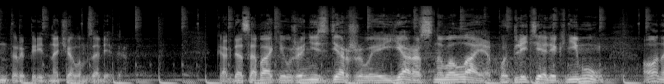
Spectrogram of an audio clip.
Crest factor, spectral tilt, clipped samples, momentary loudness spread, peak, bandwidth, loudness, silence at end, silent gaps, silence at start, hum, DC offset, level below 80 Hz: 16 dB; -5 dB/octave; under 0.1%; 14 LU; -2 dBFS; 16.5 kHz; -18 LUFS; 0 s; none; 0 s; none; under 0.1%; -28 dBFS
